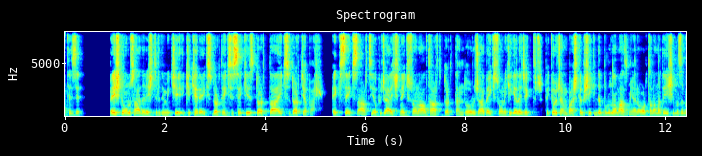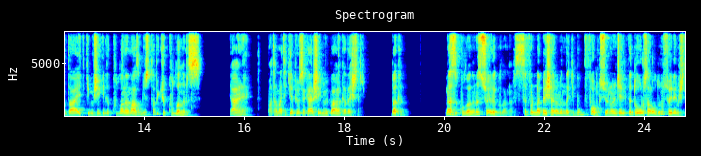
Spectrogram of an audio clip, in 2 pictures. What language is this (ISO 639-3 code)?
tur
